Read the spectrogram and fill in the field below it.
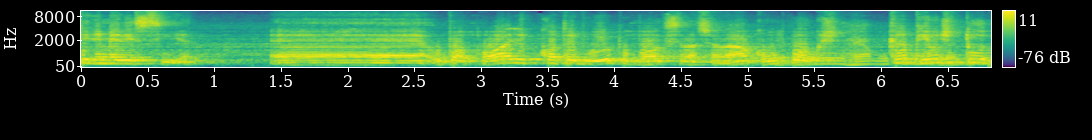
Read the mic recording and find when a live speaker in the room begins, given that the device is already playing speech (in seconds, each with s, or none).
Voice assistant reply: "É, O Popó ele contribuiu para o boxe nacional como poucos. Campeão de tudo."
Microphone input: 5.1 s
